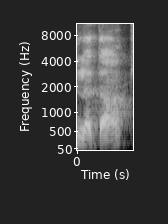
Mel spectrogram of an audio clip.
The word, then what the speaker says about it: Ladakh: it takes place in in ludwig right in ladakh yes i'm saying it right okay um in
